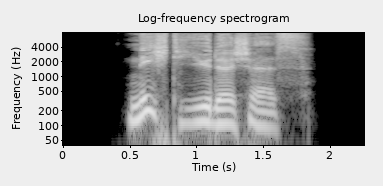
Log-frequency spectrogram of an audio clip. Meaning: strong/mixed nominative/accusative neuter singular of nichtjüdisch
- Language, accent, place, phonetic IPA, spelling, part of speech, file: German, Germany, Berlin, [ˈnɪçtˌjyːdɪʃəs], nichtjüdisches, adjective, De-nichtjüdisches.ogg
